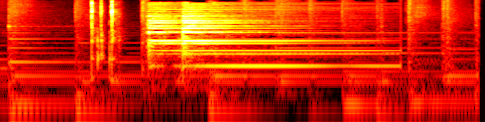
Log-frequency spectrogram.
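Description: A bright notification-bell chime sound effect rings about three-quarters of a second in and fades over about a second, over background music with a steady beat.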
